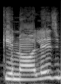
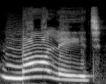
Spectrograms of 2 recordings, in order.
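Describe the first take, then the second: First: The word starts with a k and vowel before n. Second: The word starts with an n sound, no k. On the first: The speaker calls it wrong. "But नहीं" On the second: The speaker calls it right. "यहाँ पर के letter silent है"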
